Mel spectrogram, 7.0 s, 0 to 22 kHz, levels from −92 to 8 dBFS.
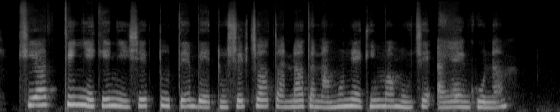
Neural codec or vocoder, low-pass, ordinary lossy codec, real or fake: codec, 44.1 kHz, 2.6 kbps, DAC; none; none; fake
